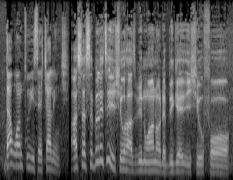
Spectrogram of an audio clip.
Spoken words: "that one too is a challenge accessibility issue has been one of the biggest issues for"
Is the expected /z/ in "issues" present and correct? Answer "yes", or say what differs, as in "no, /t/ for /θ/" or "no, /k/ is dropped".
no, /z/ is dropped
